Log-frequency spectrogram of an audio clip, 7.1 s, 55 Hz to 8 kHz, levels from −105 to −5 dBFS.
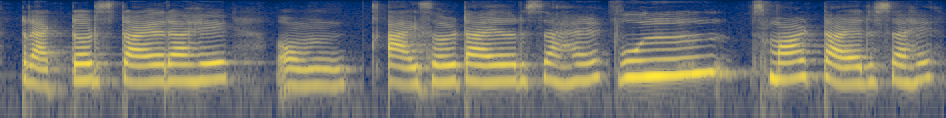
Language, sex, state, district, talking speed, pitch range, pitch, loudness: Hindi, female, Maharashtra, Aurangabad, 95 wpm, 250-290 Hz, 265 Hz, -18 LUFS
